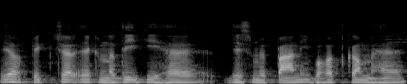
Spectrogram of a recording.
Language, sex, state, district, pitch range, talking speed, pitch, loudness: Hindi, male, Uttar Pradesh, Hamirpur, 100-105 Hz, 160 wpm, 100 Hz, -27 LUFS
